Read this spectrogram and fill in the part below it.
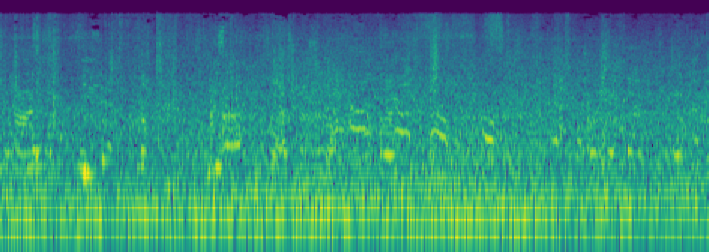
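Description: A woman and a young girl talk nearby as they walk past.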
